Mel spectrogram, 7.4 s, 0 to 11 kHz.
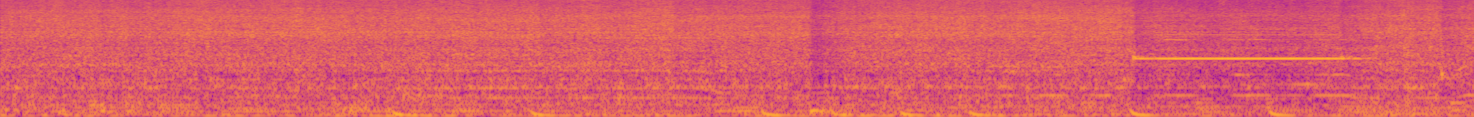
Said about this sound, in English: It's been steaming like this now for a steady 10 minutes.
